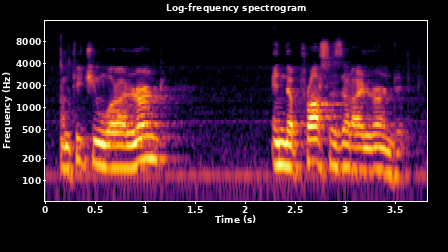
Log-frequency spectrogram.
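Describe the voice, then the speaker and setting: Over noticeable background noise and audible room echo, a man talks at a fairly quick pace with a fairly high pitch and ordinary pitch variation. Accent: Spanish. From Chicago, US Midwest. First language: Spanish. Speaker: English teacher. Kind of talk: live-stream language lesson.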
